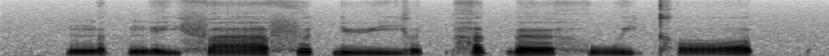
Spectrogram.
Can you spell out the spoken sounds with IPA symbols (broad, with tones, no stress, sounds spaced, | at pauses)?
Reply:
ŋ ɐ˨ k̚ ŋ e˨˩ j f aː˨˥ f ɵ˥ t̚ yː˨ j ɵ˨˥ t̚ h ɐ˥ k̚ œː˨ h uː˨ j kʰ ɔː˨˥ t̚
